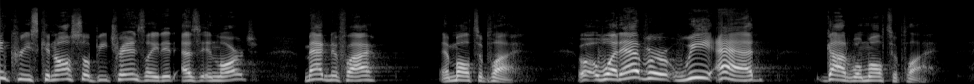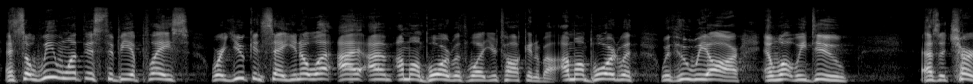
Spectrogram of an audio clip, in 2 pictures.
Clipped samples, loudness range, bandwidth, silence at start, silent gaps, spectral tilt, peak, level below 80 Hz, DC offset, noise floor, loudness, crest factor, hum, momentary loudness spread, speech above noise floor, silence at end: under 0.1%; 4 LU; 15 kHz; 0 s; none; -5 dB/octave; -2 dBFS; -80 dBFS; under 0.1%; -63 dBFS; -19 LUFS; 18 dB; none; 10 LU; 45 dB; 0 s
